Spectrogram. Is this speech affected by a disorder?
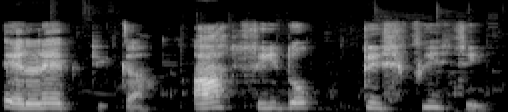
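Yes: aphasia; acquired aphasia, caused by brain injury; difficulty expressing self, knows what to say but struggles to find words.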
